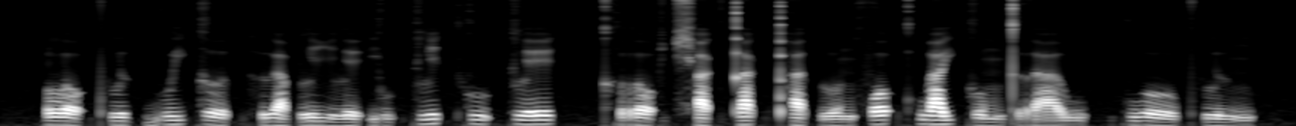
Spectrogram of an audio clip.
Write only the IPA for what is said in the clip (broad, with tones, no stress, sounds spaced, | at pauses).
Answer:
l ɔ˨˩ ʔ pʰ l ɯ˨˩ k̚ b uː˦˥ j k ɤː˨˩ t̚ h ɯ˨˩ a̯ p l iː˨˩ l e˨˩ ʔ j u˨˩ ʔ k l i˥˩ t̚ k u˦˥ ʔ k l eː˥˩ k̚ | kʰ r ɔ˨˩ ʔ t͡ɕʰ a˨˩ k̚ t a˦˥ k̚ pʰ a˨˩ t̚ l o˩˦ n f ɔ˥˩ ʔ kʰ w a˥˩ j k o˧ m t r aː˧ w | k w oː˨˩ pʰ l ɯ˨˩ ŋ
